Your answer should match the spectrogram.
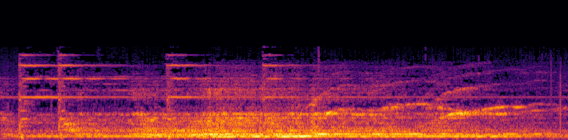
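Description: A fire engine siren winds up and wails over the heavy rumble of the big engine as a fire company's engine rolls out of the firehouse on an alarm, with sharp bell-like clangs early on as the vehicle starts to move off.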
